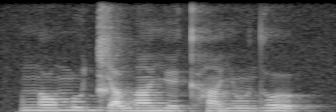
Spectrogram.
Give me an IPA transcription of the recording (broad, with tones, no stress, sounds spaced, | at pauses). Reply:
n ɔ˦ m u˦ d͡ʑ ä̰˦˨ w ã˦ j e˨ kʰ ã˦˨ j ũ˨ d o̰˦˨ ʊ̯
